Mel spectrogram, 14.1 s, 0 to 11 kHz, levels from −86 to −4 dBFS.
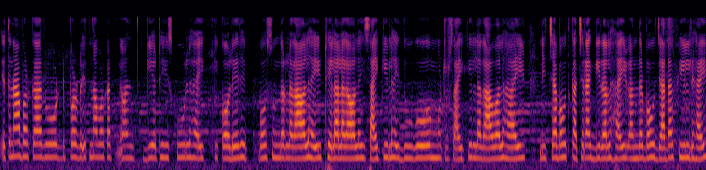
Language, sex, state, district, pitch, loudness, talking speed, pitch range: Bajjika, female, Bihar, Vaishali, 240 Hz, -32 LUFS, 165 wpm, 230-250 Hz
